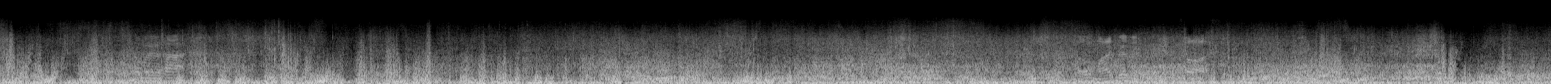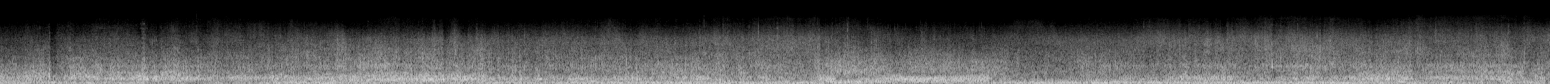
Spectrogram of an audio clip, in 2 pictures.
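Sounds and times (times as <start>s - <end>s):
wind rushing over microphone: 0.0s - 31.0s
snowboard scraping icy snow: 15.2s - 18.0s.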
